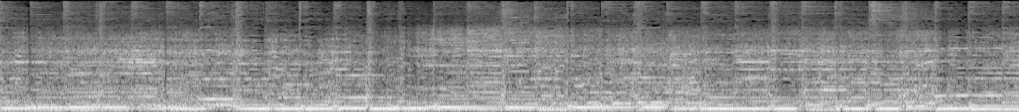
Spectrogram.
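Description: A live ska band playing a loud cover song, electric bass notes driving under electric guitar and drums with cymbals.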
